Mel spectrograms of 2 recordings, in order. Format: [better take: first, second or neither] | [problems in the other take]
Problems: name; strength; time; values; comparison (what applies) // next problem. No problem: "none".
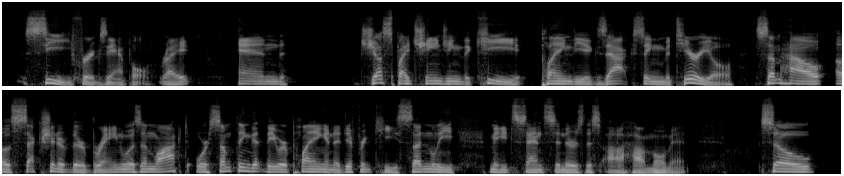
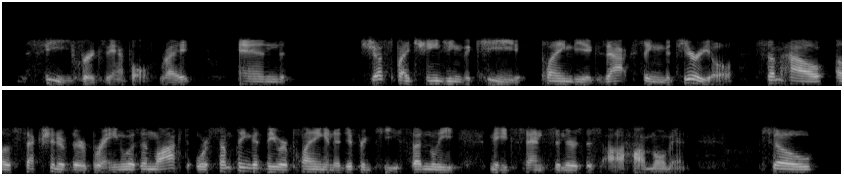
first | phone-call audio; poor line; nothing above 3.5 kHz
